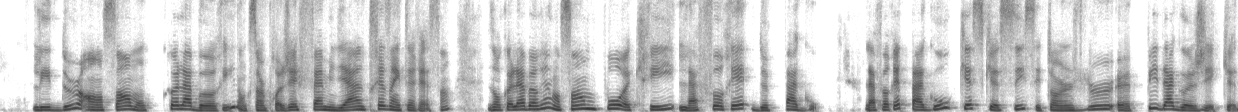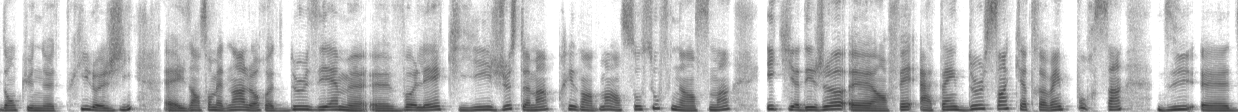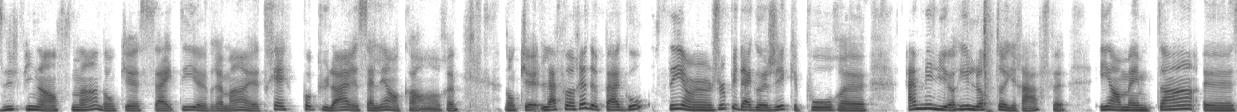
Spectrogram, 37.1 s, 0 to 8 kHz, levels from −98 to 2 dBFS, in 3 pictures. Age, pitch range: 30-49, 165-220 Hz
